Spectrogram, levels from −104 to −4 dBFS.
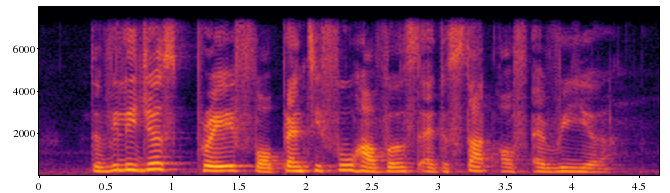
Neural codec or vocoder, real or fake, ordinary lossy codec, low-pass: none; real; none; 7.2 kHz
